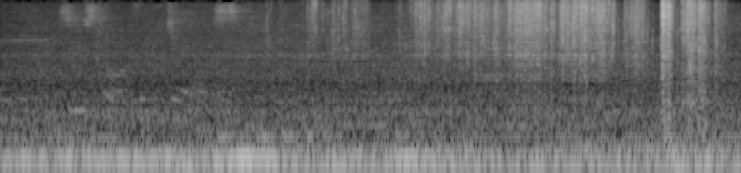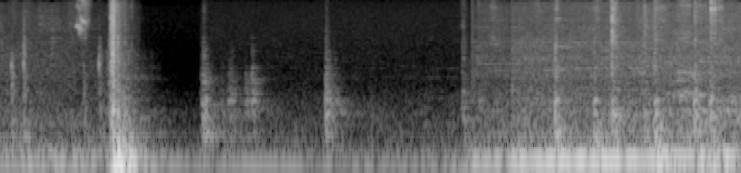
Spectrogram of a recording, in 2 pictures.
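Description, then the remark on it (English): Car sounds while someone puts gas in a car: steady outdoor noise, a sharp thud like a car door closing partway through, a few clicks, then a low engine rumble swelling near the end. “I go out to put the gas in my car.”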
